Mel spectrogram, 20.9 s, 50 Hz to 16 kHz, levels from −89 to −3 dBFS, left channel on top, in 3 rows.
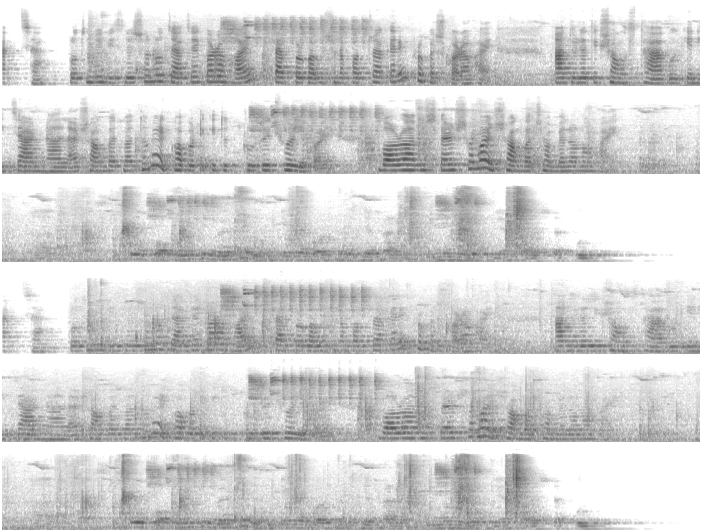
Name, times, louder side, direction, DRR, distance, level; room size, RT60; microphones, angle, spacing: voice 1, 0.0-13.2, left 5 dB, 80° left, 9 dB, 0.3 m, -42 dB
sound 1, 0.7-19.2, right 3 dB, 90° right, 0.6 m, -48 dB
sound 2, 1.5-18.7, right 3 dB, 70° right, 0.9 m, -50 dB
voice 2, 6.7-7.1 14.2-19.9, equal, 15° right, -2 dB, 0.5 m, -49 dB
3.7 x 2.9 x 2.5 m, 0.97 s
head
